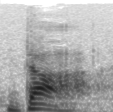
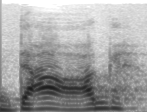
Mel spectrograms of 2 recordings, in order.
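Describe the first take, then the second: First: The final consonant is left silent. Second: The final consonant is pronounced. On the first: The speaker calls it right. "the dangling H or G at the end is not pronounced" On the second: The speaker calls it wrong. "we don't say dog"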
